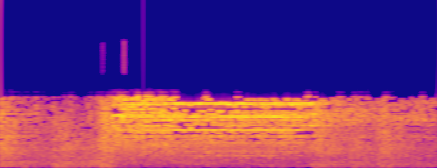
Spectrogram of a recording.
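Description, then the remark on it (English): A raging storm wind roars steadily at night around the castle of Rutherford, a loud, dense rushing noise that swells and surges slightly without letting up. No voices are heard. “The storm that raged that night around the castle of Rutherford, the castle of Cedric the Saxon, was no more tempestuous or violent than were the times.”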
